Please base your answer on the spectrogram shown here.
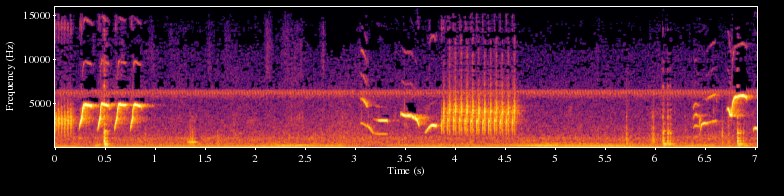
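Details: Zapata Wren singing in Zapata Swamp National Park, Cuba: a quick burst of sharp descending whistles, then loud slurred whistled phrases and a dry, buzzy trill, with more bright whistles later over a steady low hum and faint tone.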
